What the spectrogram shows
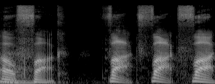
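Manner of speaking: low, slow mumble under the breath. Reading a story aloud, a character finding he has no keys: mumbling to himself. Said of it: "he mumbles to himself".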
